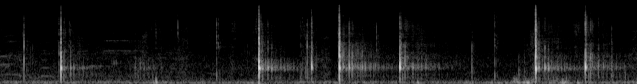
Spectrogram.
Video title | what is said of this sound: RPM Pickleball Paddle Review - Founded By Pro Player James Ignatowich | the paddle has a little more of that hollow sound, that thud sound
